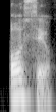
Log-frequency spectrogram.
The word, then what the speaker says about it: óseo: interesa en el c óseo no efectivamente la palabra óseo Aunque es muy breve Aunque es muy cortita es una palabra estrujula o c o no la sílaba tónica es la primera o por lo tanto como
